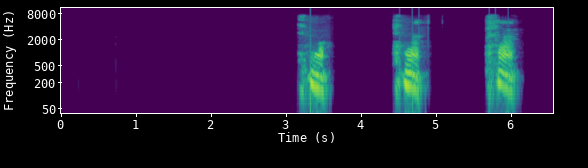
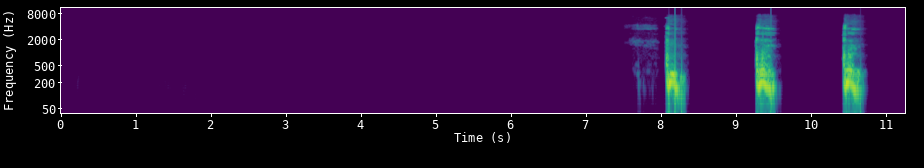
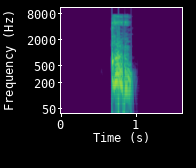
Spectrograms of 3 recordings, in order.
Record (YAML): exhalation_length: 6.6 s
exhalation_amplitude: 28504
exhalation_signal_mean_std_ratio: 0.29
three_cough_length: 11.3 s
three_cough_amplitude: 30044
three_cough_signal_mean_std_ratio: 0.2
cough_length: 1.6 s
cough_amplitude: 27927
cough_signal_mean_std_ratio: 0.3
survey_phase: beta (2021-08-13 to 2022-03-07)
age: 65+
gender: Male
wearing_mask: 'No'
symptom_none: true
smoker_status: Ex-smoker
respiratory_condition_asthma: false
respiratory_condition_other: false
recruitment_source: REACT
submission_delay: 0 days
covid_test_result: Negative
covid_test_method: RT-qPCR
influenza_a_test_result: Negative
influenza_b_test_result: Negative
